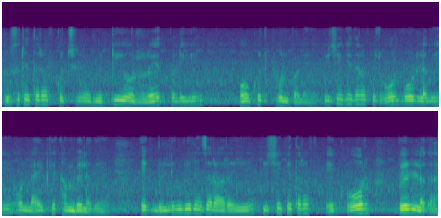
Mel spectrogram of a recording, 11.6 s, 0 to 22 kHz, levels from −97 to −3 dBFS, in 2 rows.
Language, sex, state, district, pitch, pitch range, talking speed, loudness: Hindi, male, Bihar, Begusarai, 130 Hz, 120-145 Hz, 215 wpm, -30 LUFS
